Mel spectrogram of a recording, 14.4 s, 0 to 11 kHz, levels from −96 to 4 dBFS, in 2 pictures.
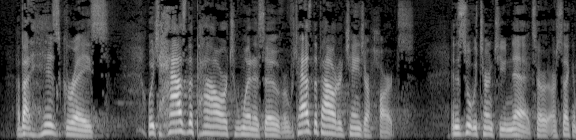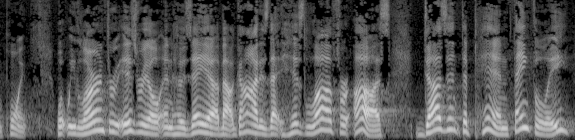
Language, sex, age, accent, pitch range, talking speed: English, male, 40-59, American, 145-195 Hz, 210 wpm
